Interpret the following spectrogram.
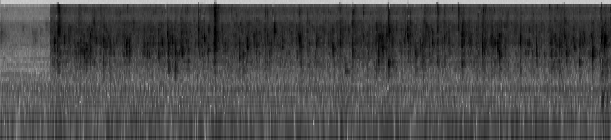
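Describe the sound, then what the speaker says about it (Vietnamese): Steady crackling and sizzling of mud carp fish frying in hot oil over medium-low heat, close and continuous, with dense popping bursts throughout. "mình như thế này mình chiên từ từ ở lửa dưới trung bình"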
